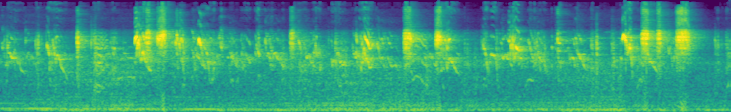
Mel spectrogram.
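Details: Parakeets chirping on a perch in a pet store: continuous rapid chatter of thin, buzzy notes and short squawks, louder bursts recurring roughly every second, over a faint background hum.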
